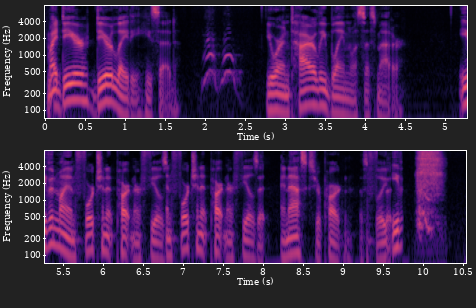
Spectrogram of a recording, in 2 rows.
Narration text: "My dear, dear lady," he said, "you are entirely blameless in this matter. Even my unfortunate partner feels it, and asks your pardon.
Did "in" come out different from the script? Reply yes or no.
yes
